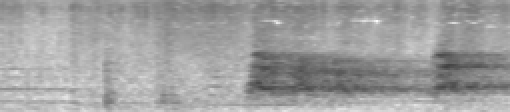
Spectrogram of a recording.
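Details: Indoor Shih Tzu letting out two loud, rasping barks in the second half after soft thumps and murmured speech.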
